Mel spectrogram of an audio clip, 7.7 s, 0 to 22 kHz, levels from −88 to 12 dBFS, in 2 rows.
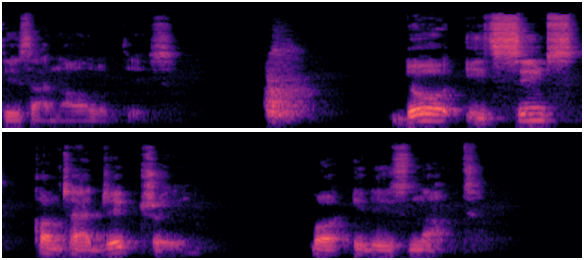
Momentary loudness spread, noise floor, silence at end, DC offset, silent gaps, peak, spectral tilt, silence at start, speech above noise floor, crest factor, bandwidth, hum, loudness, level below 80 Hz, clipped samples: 19 LU; -88 dBFS; 0.7 s; under 0.1%; none; -8 dBFS; -1.5 dB/octave; 0 s; 58 dB; 24 dB; 15.5 kHz; none; -28 LUFS; -74 dBFS; under 0.1%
